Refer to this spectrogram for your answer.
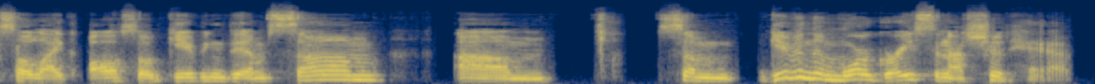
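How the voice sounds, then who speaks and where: At a moderate pace, a woman speaks with fairly low pitch in a dry, close sound with no echo. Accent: American. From US South, Atlanta. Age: 30s. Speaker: counselor and educator. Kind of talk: podcast interview. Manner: casual, halting with fillers.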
